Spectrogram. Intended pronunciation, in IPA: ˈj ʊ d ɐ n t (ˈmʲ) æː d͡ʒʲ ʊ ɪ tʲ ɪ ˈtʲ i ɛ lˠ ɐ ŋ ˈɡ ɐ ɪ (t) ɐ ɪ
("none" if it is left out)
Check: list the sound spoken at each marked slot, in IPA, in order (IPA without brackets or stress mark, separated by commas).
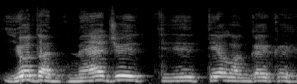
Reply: mʲ, k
